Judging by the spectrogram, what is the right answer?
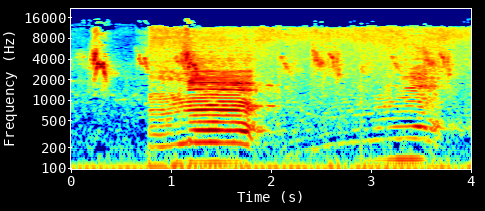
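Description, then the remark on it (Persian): A cow moos twice, a long loud low bellow followed by a shorter, softer moo, heard clearly with a steady low hum in the background. “به هر کس دروغ بگویم به گاو خوبی مثل تو دروغ نمیگویم.”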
